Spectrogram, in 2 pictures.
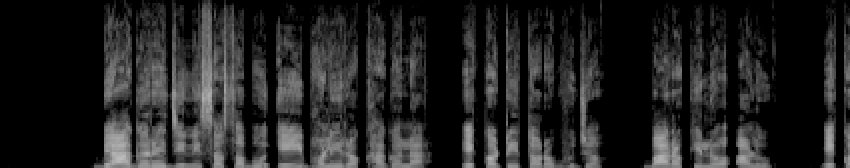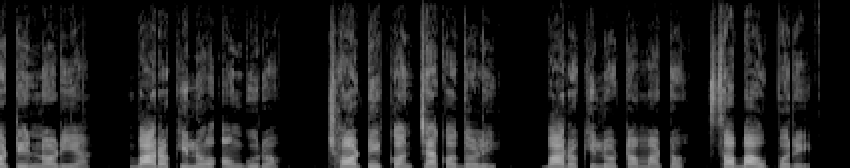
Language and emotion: Odia, neutral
